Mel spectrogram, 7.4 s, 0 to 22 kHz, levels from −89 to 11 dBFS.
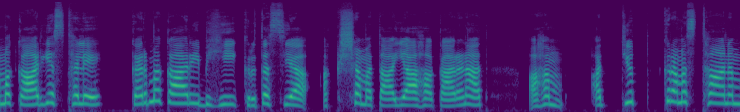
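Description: Nothing stood out on listening to this speech clip.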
